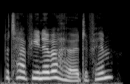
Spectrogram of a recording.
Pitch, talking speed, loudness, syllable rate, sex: 255 Hz, 320 wpm, -16 LUFS, 7.1 syllables/s, female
